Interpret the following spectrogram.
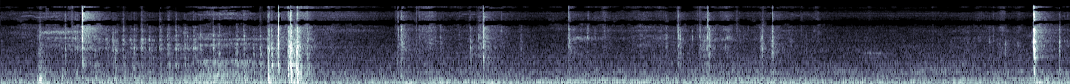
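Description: Plastic CD jewel cases being handled: a few scattered clicks and clacks, with a sharp pair of clicks near the end as a case is opened, over a low steady hum.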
